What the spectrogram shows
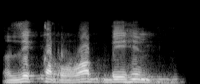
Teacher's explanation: ra ketemu ra boleh idgham dzikr rabbihim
